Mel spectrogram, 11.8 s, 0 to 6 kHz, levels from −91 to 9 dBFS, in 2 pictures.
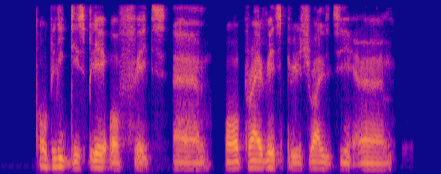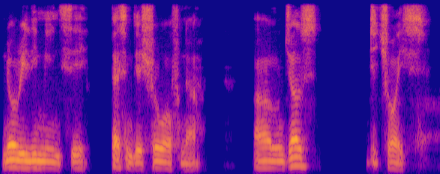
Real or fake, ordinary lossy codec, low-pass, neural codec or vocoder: fake; none; 5.4 kHz; codec, 16 kHz, 4 kbps, FunCodec, trained on LibriTTS, 50 frames a second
